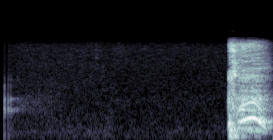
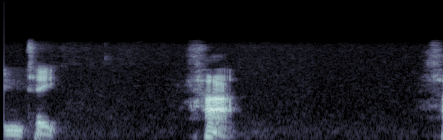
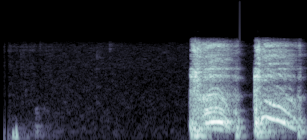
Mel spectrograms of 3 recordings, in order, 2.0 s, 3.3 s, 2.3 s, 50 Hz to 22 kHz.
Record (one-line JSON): {"cough_length": "2.0 s", "cough_amplitude": 29186, "cough_signal_mean_std_ratio": 0.32, "exhalation_length": "3.3 s", "exhalation_amplitude": 17437, "exhalation_signal_mean_std_ratio": 0.26, "three_cough_length": "2.3 s", "three_cough_amplitude": 29630, "three_cough_signal_mean_std_ratio": 0.47, "survey_phase": "beta (2021-08-13 to 2022-03-07)", "age": "18-44", "gender": "Male", "wearing_mask": "No", "symptom_none": true, "smoker_status": "Current smoker (e-cigarettes or vapes only)", "respiratory_condition_asthma": false, "respiratory_condition_other": false, "recruitment_source": "REACT", "submission_delay": "5 days", "covid_test_result": "Negative", "covid_test_method": "RT-qPCR"}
